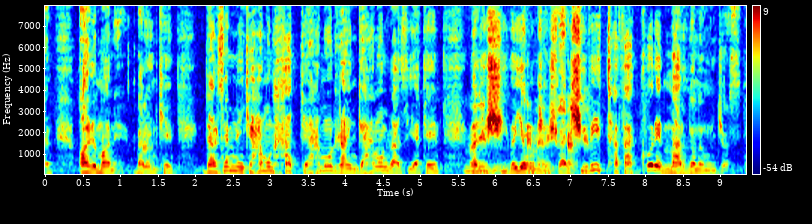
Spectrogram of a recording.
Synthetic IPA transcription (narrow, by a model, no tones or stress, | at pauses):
n | ʔɒːlemɒːnebæɾɑiŋkʰe | d̪æɾze̞mneiːŋkʲʰeɦæmunxæt̪ʰːeɦæmunræŋɡeɦæmunvæzijæt̪ʰe | væliːʃiːvejeunkʰe̞ʃvæɾʃiːvejet̪ʰæfækʰːoɾe̞mæɾd̪omeund͡ʒɒːst̪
